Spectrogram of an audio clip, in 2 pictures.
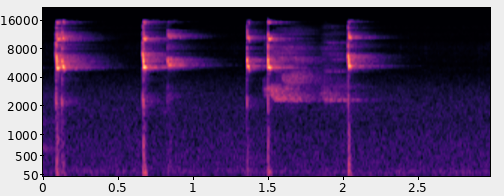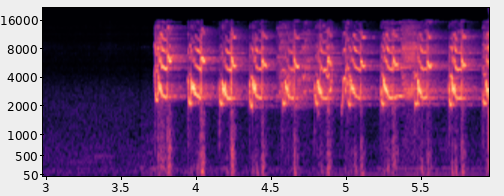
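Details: Fighter lovebird sound used to provoke rival birds: several sharp, separate high chirps, a pause, then a loud rapid chattering trill of harsh repeated notes for the last two seconds.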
